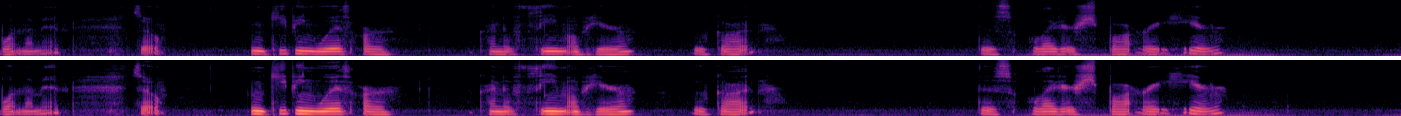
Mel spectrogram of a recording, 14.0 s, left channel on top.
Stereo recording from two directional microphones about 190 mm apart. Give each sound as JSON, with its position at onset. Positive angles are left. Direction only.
{"t": 0.0, "sound": "a sound", "side_deg": -20}
{"t": 2.5, "sound": "speech", "side_deg": -25}
{"t": 9.8, "sound": "speech", "side_deg": -25}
